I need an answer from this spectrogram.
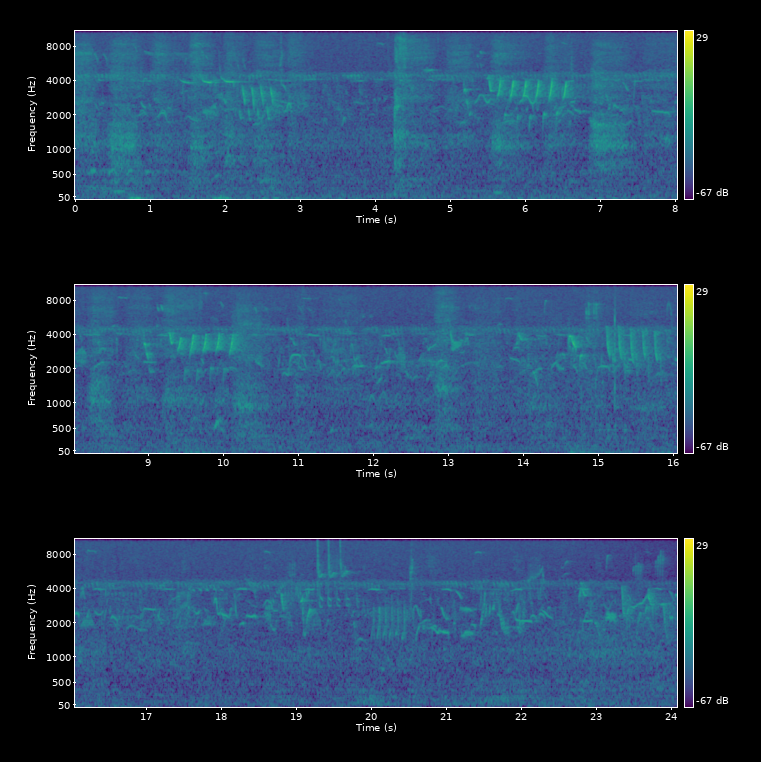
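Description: Faint outdoor ambience with a songbird singing short, rapid trills every few seconds, and a few soft rustles.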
